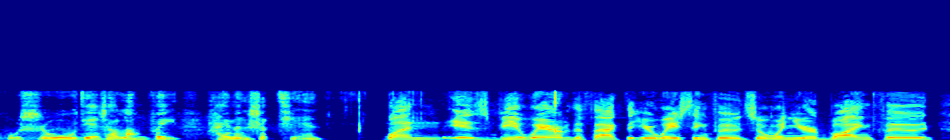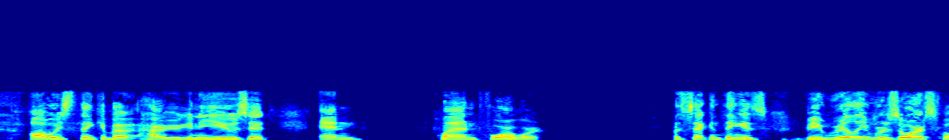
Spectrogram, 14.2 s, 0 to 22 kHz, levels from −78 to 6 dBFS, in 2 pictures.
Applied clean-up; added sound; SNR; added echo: neural mask model Resemble Enhance denoiser.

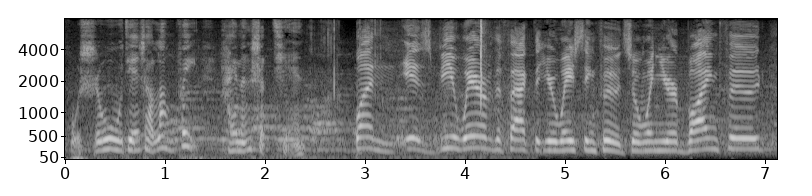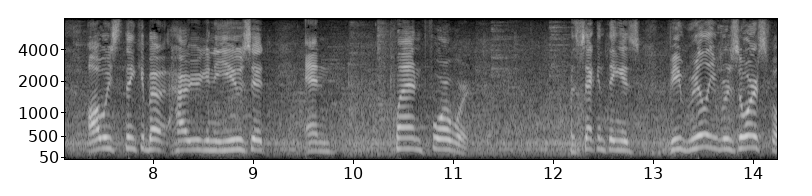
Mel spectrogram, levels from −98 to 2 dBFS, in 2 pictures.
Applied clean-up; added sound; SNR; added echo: none; Camera; 10 dB; none.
